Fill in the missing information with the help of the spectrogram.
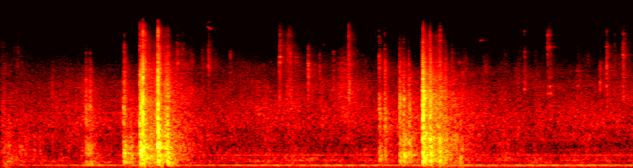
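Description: Sheet-metal parts knocking and rattling as a galvanized steel firewall is set in place against an aluminium fuselage: two clusters of clatter, about two seconds in and about five seconds in, over a faint low hum.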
